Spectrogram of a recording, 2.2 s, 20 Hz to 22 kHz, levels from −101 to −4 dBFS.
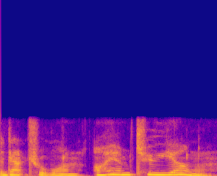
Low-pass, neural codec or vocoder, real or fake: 7.2 kHz; none; real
